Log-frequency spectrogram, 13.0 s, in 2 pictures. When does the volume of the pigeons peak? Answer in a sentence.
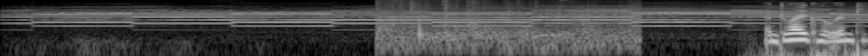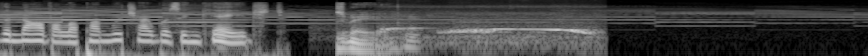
The volume of the pigeons peaks at 11 seconds.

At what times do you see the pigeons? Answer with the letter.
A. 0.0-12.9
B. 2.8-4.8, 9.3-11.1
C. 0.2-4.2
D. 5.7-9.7
B.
